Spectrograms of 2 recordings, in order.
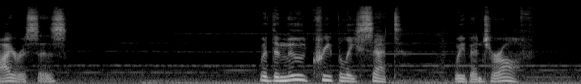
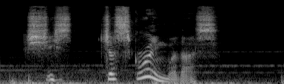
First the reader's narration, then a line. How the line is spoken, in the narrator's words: I stutter out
